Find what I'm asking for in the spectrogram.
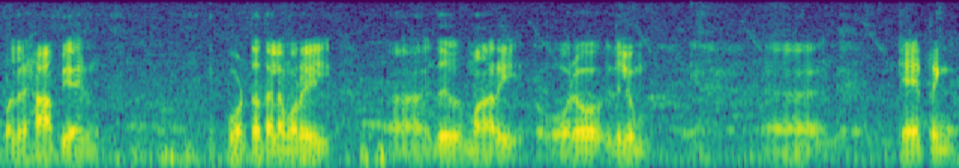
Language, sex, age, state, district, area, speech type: Malayalam, male, 30-45, Kerala, Alappuzha, rural, spontaneous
